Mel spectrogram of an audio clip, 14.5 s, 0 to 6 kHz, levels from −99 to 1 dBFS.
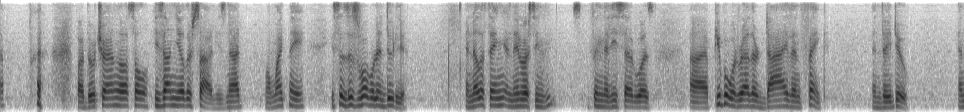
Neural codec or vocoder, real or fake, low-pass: codec, 24 kHz, 0.9 kbps, WavTokenizer, medium speech release version 2; fake; 5.4 kHz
